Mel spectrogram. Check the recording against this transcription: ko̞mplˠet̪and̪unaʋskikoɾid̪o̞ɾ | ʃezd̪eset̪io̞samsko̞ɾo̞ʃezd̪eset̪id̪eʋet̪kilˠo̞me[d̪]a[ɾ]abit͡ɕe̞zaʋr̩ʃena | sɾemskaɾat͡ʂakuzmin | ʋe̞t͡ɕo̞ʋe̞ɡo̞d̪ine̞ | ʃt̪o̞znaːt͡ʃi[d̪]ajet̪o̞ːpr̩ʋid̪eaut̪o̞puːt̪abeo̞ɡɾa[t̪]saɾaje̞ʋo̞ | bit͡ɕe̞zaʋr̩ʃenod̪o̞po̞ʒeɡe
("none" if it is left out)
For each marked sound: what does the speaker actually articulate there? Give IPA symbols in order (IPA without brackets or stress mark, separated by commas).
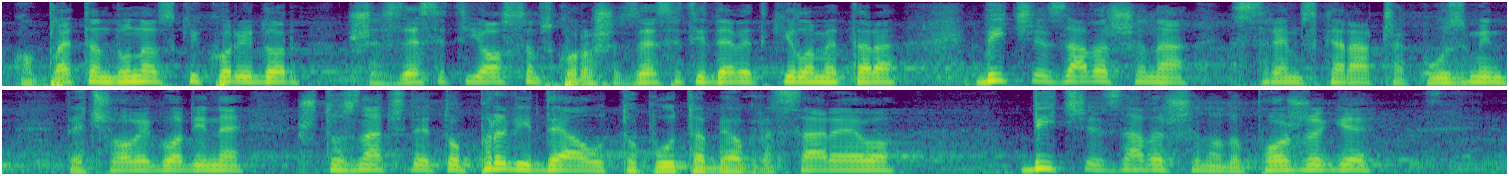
t̪, ɾ, d̪, d̪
